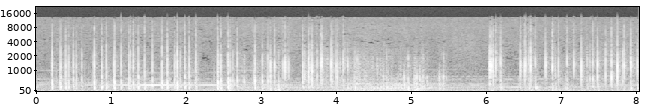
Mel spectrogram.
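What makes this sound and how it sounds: Long nails of both hands scratch and tap across a large, padded white faux leather gaming chair backrest. Rapid, dry clicking taps mix with soft, crackly scratching. The activity eases into quieter scratching briefly near the six-second mark, then the quick tapping resumes.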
